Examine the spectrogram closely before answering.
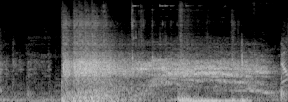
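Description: An assault rifle fires a burst of shots.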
